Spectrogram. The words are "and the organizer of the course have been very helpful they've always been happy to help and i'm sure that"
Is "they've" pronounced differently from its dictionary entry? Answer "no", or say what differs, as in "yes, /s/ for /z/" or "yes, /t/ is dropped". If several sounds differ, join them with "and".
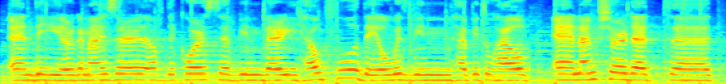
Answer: yes, /v/ is dropped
